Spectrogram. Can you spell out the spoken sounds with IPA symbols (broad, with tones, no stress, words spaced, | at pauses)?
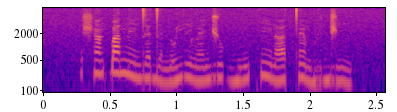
ʃã˦k͡pa˦nĩ˧ dɛ˧dɛ˨nu˨˦ ji˦˨lɛ̃˨˦d͡ʒu˦˨ ɡ͡bĩ˨˦kĩ˦˨ɾa˨˦ tɛ̃˦˨bi˨˦ d͡ʒi˦˨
